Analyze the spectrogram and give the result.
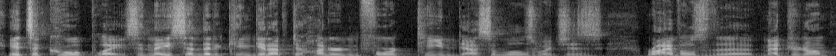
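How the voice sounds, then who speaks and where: A man's voice: medium pitch, normal speed. Blunt, opinionated American male sports co-host. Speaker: sports talk show co-host. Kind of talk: casual sports banter.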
